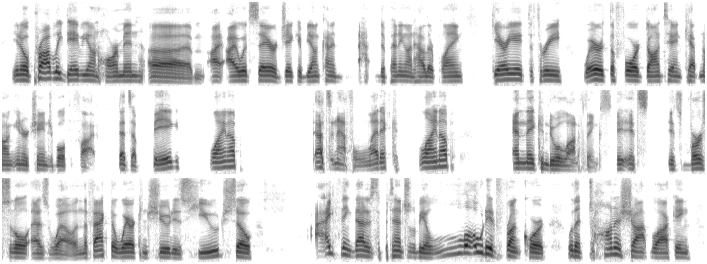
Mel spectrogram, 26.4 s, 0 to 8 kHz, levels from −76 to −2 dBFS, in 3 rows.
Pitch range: 115-140 Hz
